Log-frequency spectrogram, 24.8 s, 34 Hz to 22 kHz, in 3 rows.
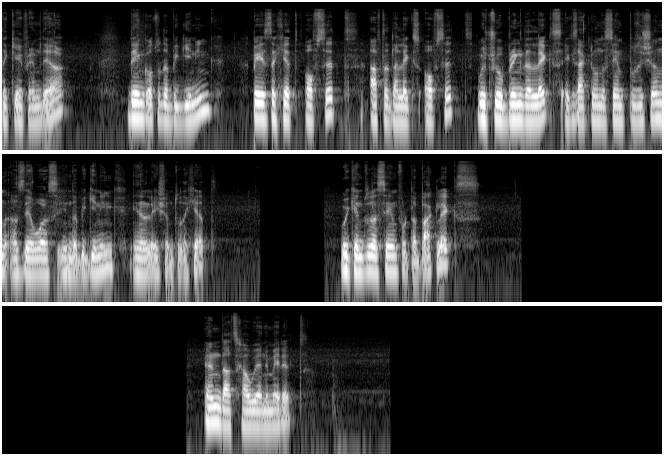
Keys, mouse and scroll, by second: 1.2 shift+Left, 4.0-5.9 drag, 6.5-7.1 middle drag, 7.3 shift+middle drag, 9.5 i, 11.7 shift+Right, 13.0 i, 14.7 shift+Left, 15.8-17.2 drag, 18.1 i, 18.8 middle click, 19.3 space.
